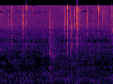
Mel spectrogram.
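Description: A few faint, light clicks, roughly one every half second, over quiet room tone: small handling sounds from gluing a fly-tying tail with a head-cement applicator.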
